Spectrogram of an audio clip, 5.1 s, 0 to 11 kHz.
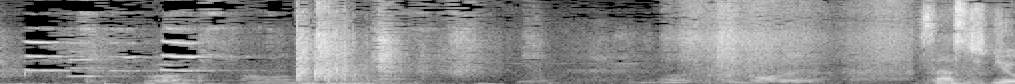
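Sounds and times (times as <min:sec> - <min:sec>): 
door swinging shut with a solid thunk: 0:00.2 - 0:02.5
people chatting and exclaiming: 0:00.7 - 0:01.8, 0:02.6 - 0:05.0
speech: 0:00.7 - 0:01.9, 0:02.7 - 0:05.0.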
